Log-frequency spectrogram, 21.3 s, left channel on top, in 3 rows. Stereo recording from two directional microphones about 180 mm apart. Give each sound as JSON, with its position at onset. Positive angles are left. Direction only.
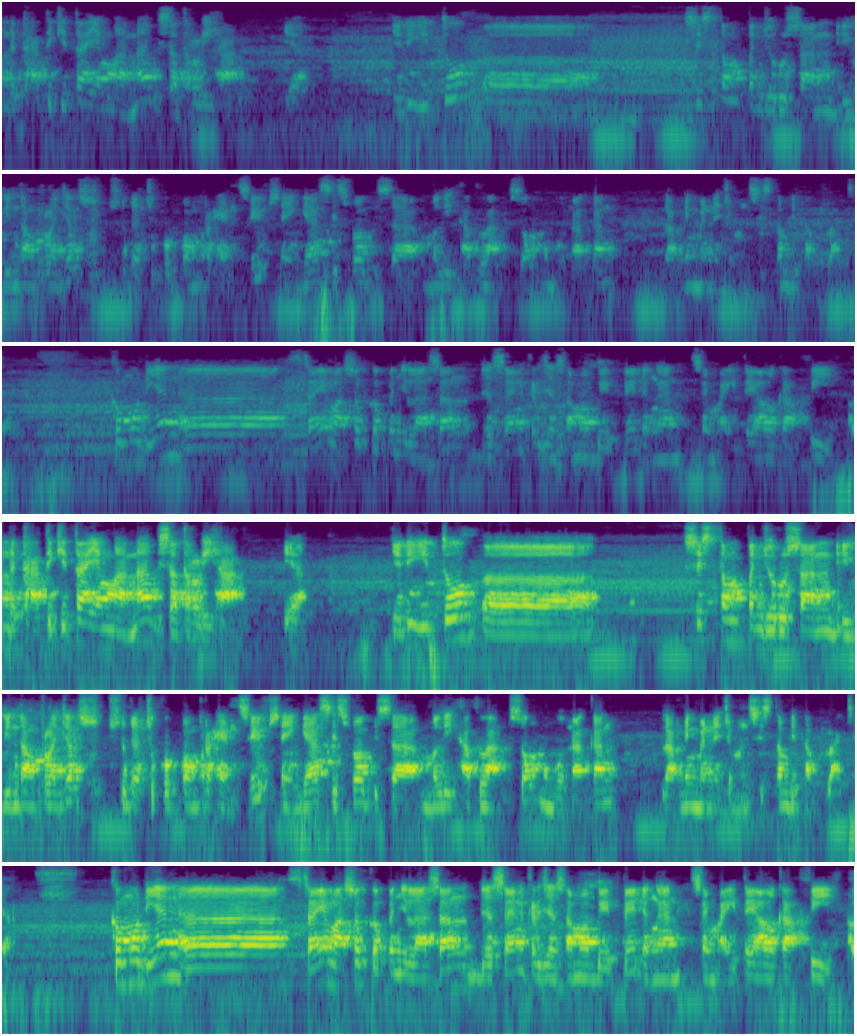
{"t": 0.0, "sound": "speech", "side_deg": -40}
